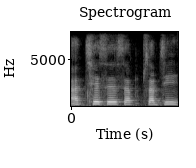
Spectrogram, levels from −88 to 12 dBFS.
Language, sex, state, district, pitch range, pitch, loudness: Bhojpuri, female, Uttar Pradesh, Ghazipur, 210-235 Hz, 230 Hz, -15 LUFS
